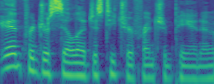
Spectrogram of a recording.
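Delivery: ordinary talk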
